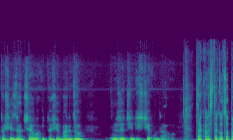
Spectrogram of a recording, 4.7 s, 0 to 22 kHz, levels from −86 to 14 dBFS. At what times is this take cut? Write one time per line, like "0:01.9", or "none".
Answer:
none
